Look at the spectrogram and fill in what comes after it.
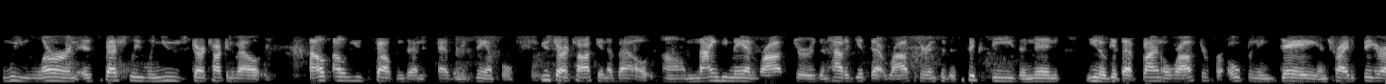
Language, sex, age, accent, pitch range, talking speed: English, female, 40-59, American, 155-230 Hz, 205 wpm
